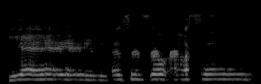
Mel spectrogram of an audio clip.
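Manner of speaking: ordinary talk, nothing marked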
